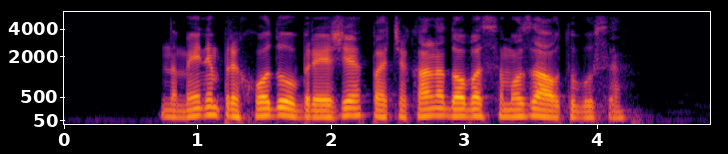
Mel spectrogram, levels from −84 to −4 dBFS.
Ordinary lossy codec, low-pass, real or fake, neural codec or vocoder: none; 5.4 kHz; fake; vocoder, 22.05 kHz, 80 mel bands, Vocos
